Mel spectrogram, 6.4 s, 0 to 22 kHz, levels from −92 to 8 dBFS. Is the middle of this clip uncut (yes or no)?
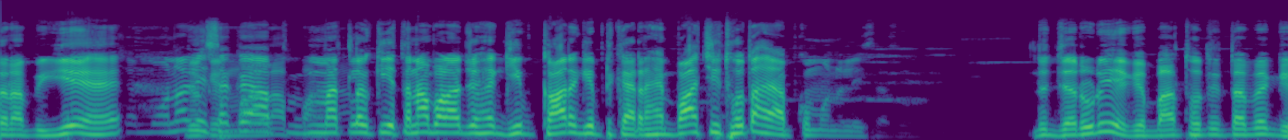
no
